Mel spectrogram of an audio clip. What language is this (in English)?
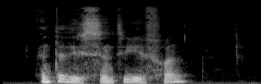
Kabyle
